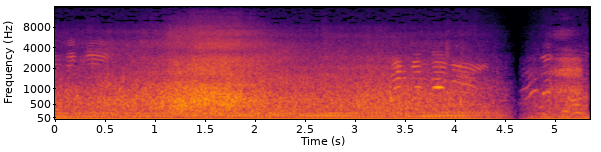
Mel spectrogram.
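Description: Surf washing onto a beach on the South Devon coast, a steady loud roar of breaking waves with wind buffeting the microphone, continuous throughout and briefly dipping near the end.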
